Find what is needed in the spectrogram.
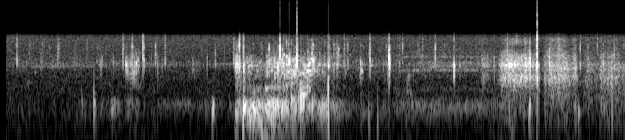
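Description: Underwater water noise: a low hiss with scattered sharp clicks and crackles, and two louder rushes of water about two and a half seconds in and again around five seconds.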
